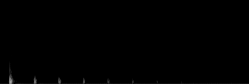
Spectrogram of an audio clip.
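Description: A deep thump followed by a fading echo that repeats it about four times a second, dying away within two seconds. It is an edited-in sound effect for a graphics transition on the stream.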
